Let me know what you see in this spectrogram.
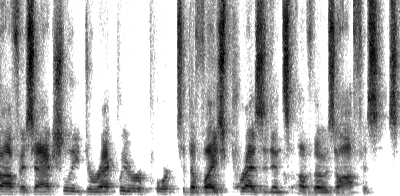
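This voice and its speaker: A man speaks with an American accent and a fairly high pitch. His pace is fairly quick. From US East Coast. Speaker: head of business development at a firm. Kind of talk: panel presentation with slides. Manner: fast; halting, many fillers and repeats.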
